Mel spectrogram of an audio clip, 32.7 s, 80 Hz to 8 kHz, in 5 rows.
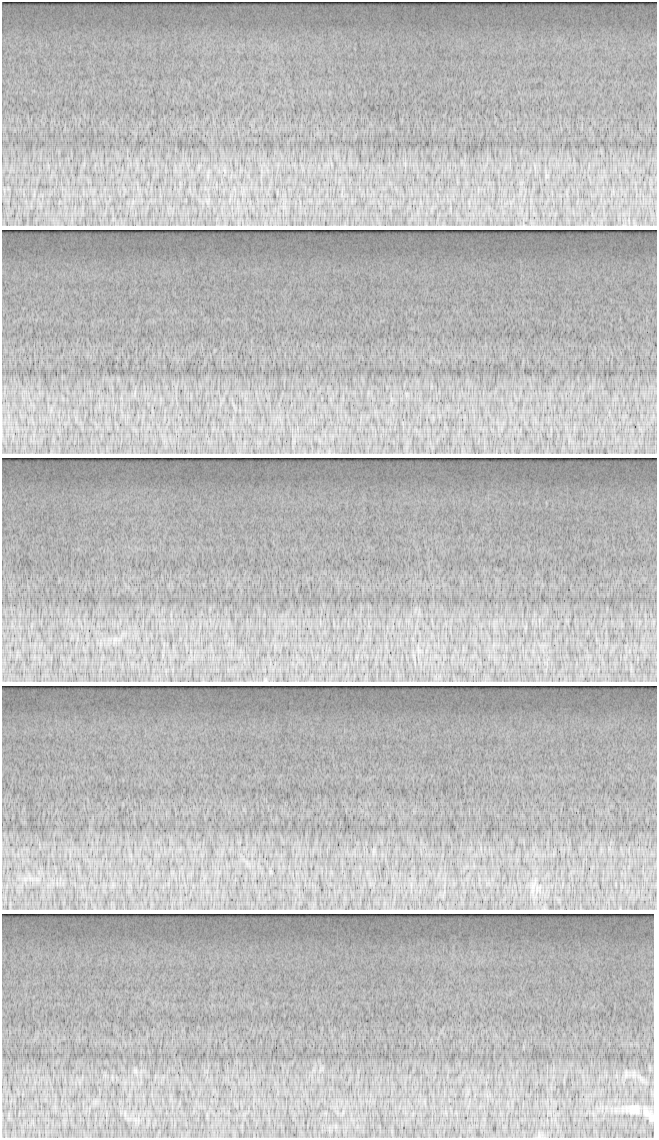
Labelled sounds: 32.4	32.7	humpback whale, 0.78 to 0.97 kHz

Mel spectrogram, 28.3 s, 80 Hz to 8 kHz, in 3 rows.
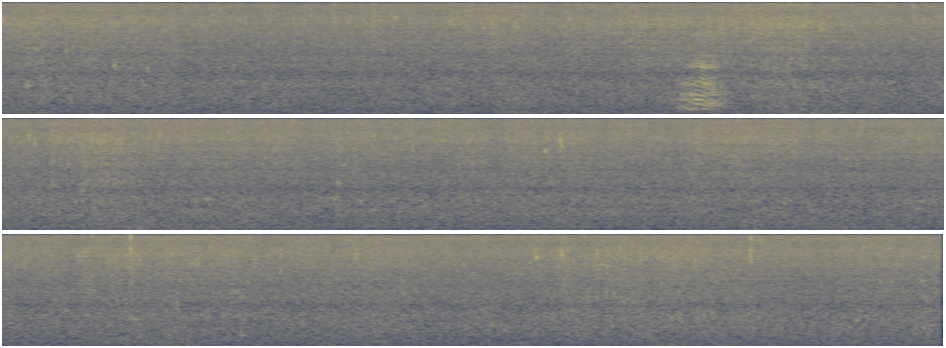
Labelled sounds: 6.8	7.2	croaking sound likely from a nearby submerged object, 0.84 to 1.7 kHz

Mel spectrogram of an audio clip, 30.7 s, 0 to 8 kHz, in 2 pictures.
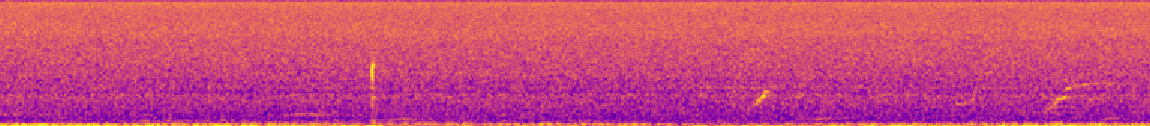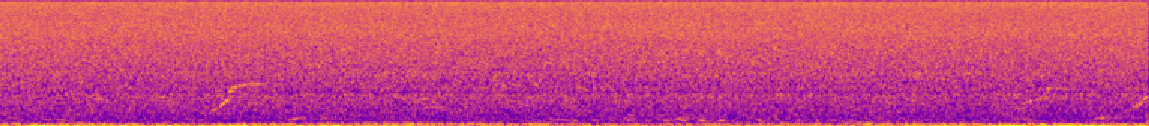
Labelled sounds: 14.2	14.6	humpback whale, 0.83 to 1.1 kHz
18.4	18.8	humpback whale, 0.80 to 1.1 kHz

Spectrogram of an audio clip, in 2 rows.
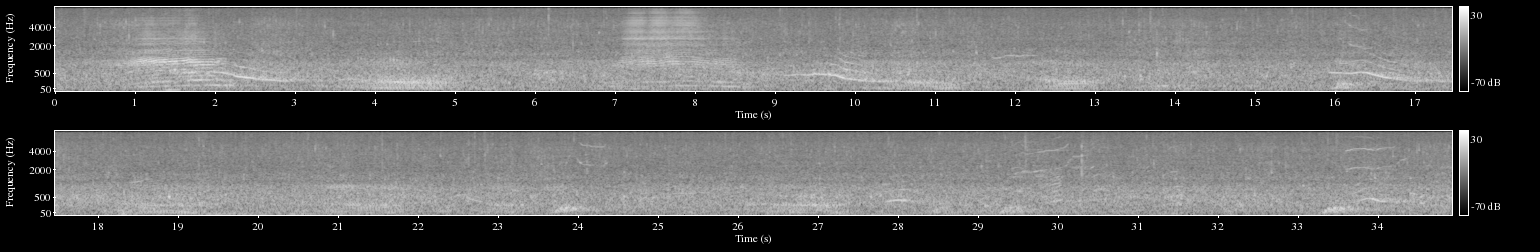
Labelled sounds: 0.9	2.0	humpback whale, 0.78 to 2.9 kHz
7.0	8.0	humpback whale, 2.6 to 6.6 kHz
11.7	12.3	humpback whale, 1.1 to 1.4 kHz
16.2	16.8	humpback whale, 0.94 to 2.2 kHz
18.4	18.7	humpback whale, 1.1 to 1.4 kHz
24.0	24.4	humpback whale, 4.6 to 5.5 kHz
29.4	30.1	humpback whale, 1.7 to 4.8 kHz
33.6	34.2	humpback whale, 1.8 to 6.7 kHz

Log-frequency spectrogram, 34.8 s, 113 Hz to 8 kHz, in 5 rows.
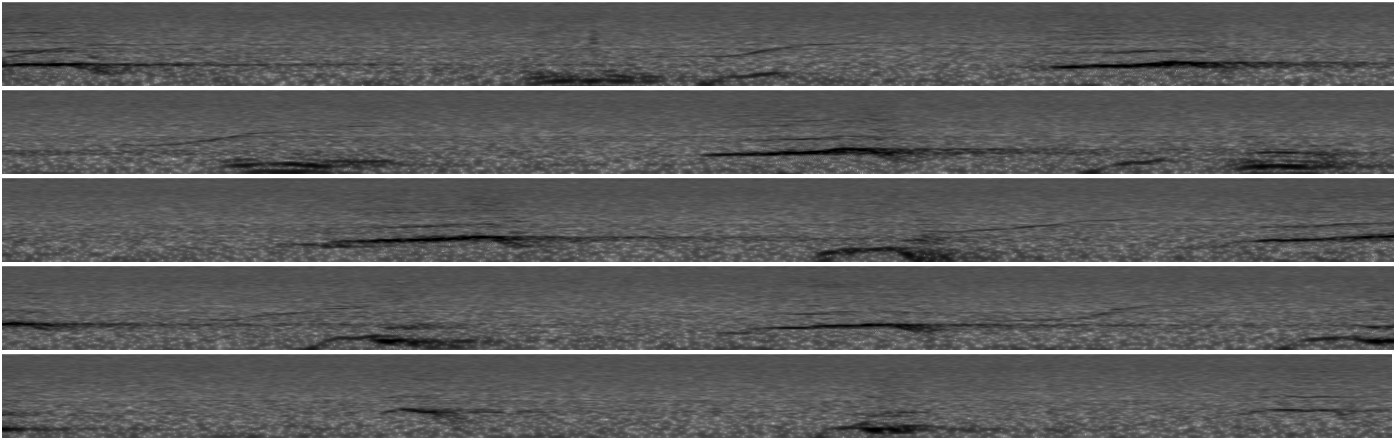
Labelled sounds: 0.0	0.7	humpback whale, 0.83 to 1.8 kHz
3.9	4.5	humpback whale, 0.80 to 1.1 kHz
5.4	5.6	humpback whale, 1.5 to 1.6 kHz
8.1	8.4	humpback whale, 0.80 to 1.0 kHz
19.3	19.7	humpback whale, 0.80 to 1.1 kHz
20.6	21.0	humpback whale, 0.80 to 0.93 kHz
26.4	26.8	humpback whale, 0.80 to 1.1 kHz
34.3	34.5	humpback whale, 0.83 to 0.99 kHz

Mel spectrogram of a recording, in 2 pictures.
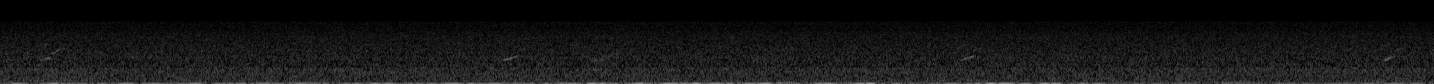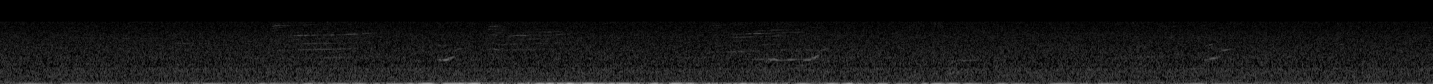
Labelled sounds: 17.0	18.0	killer whale, Bigg's (transient), 1.9 to 6.6 kHz
19.4	20.0	killer whale, Bigg's (transient), 3.7 to 4.7 kHz
21.7	22.4	killer whale, Bigg's (transient), 1.1 to 4.5 kHz

